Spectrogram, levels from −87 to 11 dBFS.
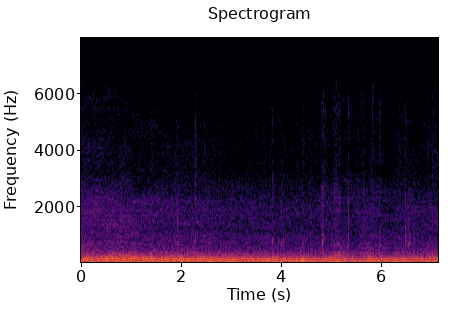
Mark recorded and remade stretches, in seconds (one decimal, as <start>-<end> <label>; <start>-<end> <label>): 0.0-1.6 remade; 1.6-5.0 recorded; 5.0-6.3 remade; 6.3-7.2 recorded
